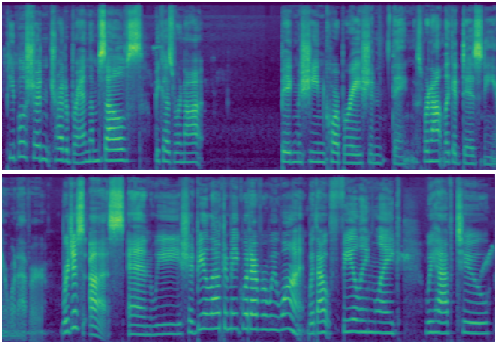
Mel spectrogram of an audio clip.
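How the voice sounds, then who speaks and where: Clean in tone and slightly bright, this woman's somewhat high voice is recorded dry. An online animator and video creator, she rambles casually and earnestly about personal matters, hesitating and interrupting herself a lot.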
